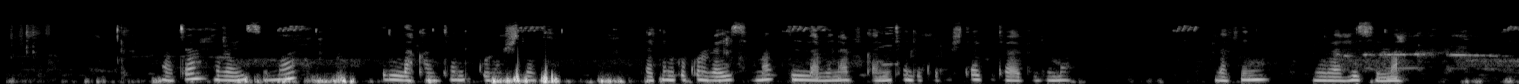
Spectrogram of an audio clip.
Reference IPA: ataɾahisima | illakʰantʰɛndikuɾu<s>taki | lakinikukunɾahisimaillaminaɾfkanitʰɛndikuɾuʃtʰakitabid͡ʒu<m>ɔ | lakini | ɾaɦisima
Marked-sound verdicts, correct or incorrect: incorrect, correct

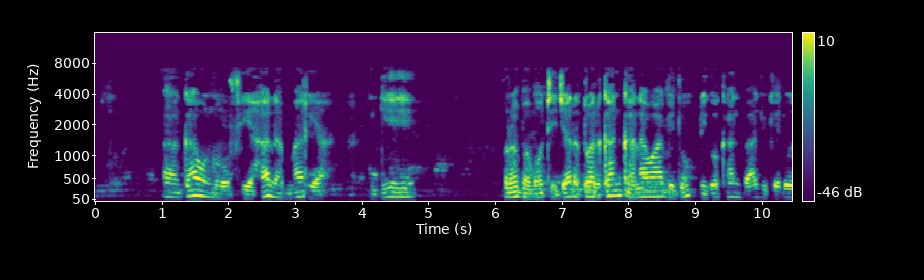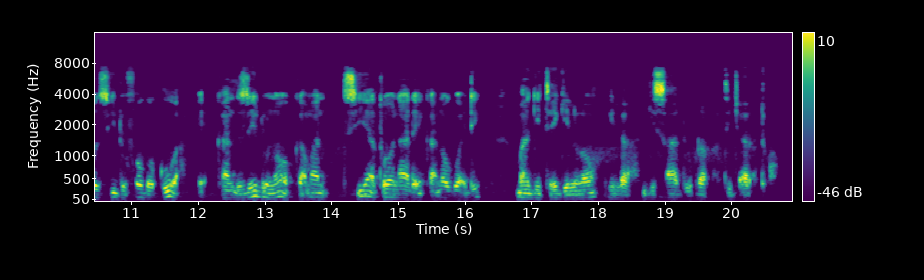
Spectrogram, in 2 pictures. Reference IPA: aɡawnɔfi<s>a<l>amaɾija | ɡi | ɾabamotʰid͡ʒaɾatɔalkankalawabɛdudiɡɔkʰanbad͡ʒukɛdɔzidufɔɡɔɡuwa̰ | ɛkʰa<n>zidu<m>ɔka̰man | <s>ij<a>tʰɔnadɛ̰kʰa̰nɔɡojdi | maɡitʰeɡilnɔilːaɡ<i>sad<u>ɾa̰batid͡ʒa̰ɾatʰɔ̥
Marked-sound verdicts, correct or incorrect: incorrect, correct, correct, incorrect, correct, correct, correct, correct

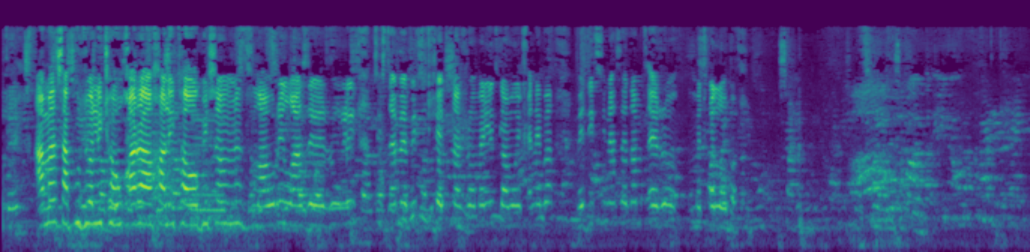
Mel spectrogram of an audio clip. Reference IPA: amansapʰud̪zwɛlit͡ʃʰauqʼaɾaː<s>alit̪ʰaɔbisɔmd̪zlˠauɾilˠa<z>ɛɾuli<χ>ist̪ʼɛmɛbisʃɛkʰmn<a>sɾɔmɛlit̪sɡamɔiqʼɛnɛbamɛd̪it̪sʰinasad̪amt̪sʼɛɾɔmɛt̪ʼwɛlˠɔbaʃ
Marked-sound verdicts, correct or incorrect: incorrect, correct, incorrect, correct

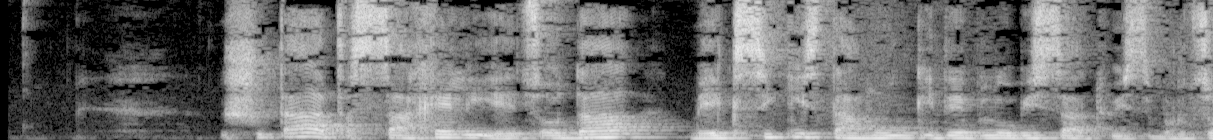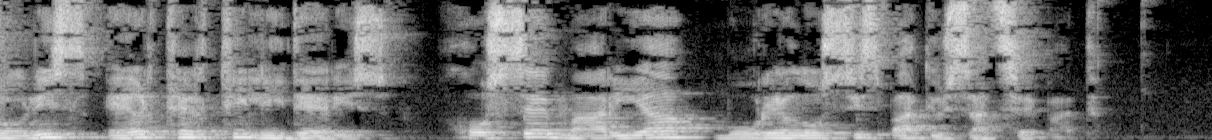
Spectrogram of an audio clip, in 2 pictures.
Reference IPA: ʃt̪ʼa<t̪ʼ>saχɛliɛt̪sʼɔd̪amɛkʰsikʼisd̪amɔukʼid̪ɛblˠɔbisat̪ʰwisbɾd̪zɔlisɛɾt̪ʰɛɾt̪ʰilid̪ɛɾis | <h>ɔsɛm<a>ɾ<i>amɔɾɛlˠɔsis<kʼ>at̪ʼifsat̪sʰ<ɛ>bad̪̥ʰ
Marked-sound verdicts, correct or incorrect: correct, incorrect, correct, correct, incorrect, correct

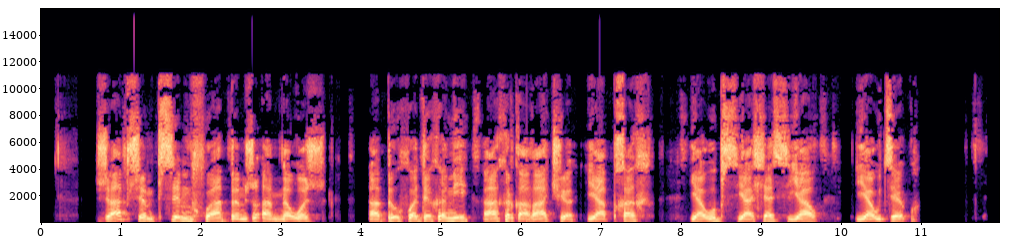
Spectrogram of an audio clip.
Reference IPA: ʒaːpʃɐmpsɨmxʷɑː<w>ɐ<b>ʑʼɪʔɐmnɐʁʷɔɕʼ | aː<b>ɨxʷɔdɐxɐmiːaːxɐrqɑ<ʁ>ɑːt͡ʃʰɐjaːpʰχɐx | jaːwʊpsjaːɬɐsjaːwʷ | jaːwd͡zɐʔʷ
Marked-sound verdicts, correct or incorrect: incorrect, incorrect, correct, correct

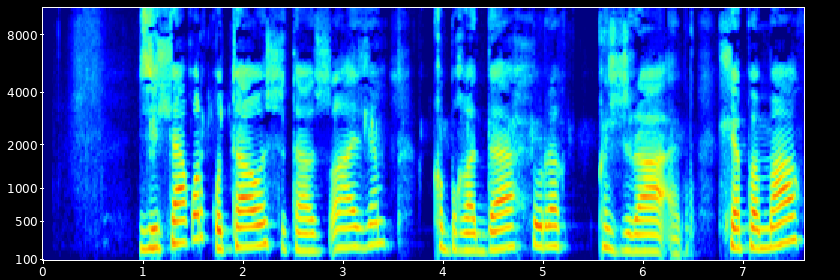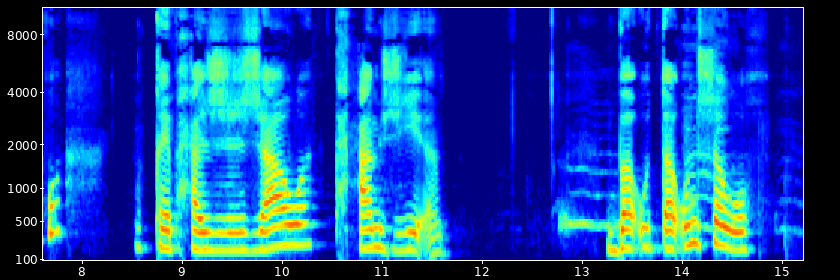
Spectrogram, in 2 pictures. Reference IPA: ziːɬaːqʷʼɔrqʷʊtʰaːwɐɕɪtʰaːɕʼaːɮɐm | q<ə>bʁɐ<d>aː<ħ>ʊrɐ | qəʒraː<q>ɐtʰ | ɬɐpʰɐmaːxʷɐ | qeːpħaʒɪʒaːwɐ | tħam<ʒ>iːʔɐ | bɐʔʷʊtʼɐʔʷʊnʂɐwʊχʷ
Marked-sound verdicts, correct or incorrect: correct, correct, correct, incorrect, correct

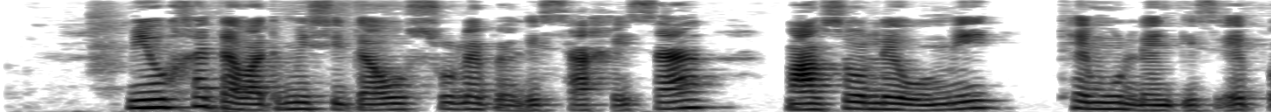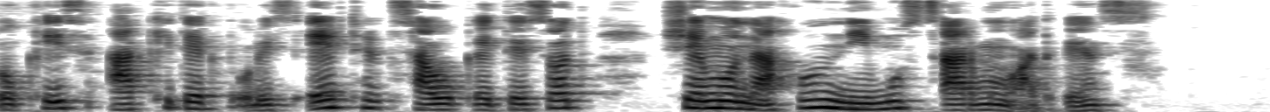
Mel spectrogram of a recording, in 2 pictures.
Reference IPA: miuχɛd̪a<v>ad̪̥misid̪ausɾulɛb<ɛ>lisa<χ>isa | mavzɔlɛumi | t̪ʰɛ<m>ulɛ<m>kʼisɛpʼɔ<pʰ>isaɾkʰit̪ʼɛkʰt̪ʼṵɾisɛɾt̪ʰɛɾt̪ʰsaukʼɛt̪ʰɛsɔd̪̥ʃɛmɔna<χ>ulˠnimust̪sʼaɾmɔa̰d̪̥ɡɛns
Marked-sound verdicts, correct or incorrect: correct, correct, correct, correct, incorrect, incorrect, correct

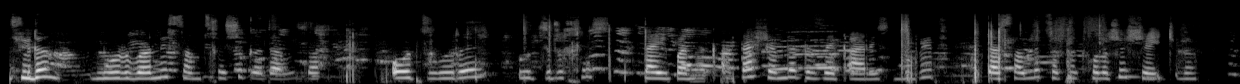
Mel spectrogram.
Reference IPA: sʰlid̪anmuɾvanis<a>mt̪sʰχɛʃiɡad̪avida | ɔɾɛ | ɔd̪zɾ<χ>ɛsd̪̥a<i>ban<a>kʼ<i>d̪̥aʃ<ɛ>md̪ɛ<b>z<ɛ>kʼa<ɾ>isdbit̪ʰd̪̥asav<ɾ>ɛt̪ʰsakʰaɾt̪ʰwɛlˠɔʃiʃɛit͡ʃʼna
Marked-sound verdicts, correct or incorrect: correct, correct, correct, correct, incorrect, correct, incorrect, correct, correct, incorrect

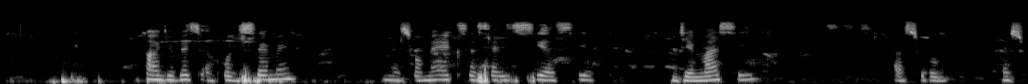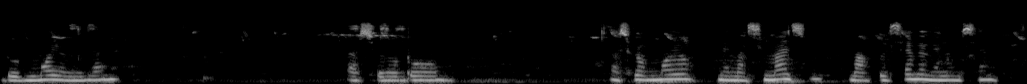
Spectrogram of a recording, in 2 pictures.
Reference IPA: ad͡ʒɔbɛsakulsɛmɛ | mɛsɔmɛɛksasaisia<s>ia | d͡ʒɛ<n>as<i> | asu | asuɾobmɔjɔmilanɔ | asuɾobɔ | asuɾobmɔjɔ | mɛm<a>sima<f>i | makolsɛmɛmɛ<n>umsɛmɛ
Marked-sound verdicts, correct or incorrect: correct, incorrect, correct, correct, incorrect, correct

